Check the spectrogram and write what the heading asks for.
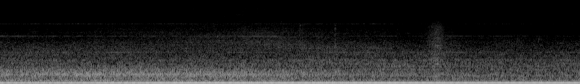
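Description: EMD DE30AC diesel locomotive and its bi-level passenger train running with a steady low rumble as the train draws up at the platform, with a brief hiss about four seconds in.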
